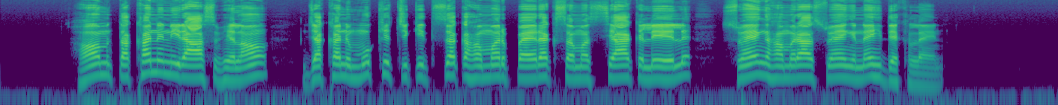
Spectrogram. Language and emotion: Maithili, sad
